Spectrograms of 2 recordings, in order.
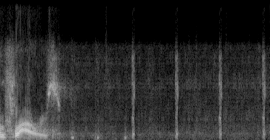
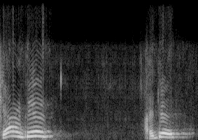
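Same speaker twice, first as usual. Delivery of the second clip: high-pitched insistent yes; matching her disbelief with a high, sure answer; emphatic retold reply; 9 semitones higher than usual. Husband assuring his amazed wife, emphatic. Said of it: "I says".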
